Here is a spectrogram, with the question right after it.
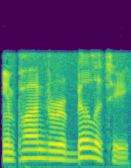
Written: imponderability

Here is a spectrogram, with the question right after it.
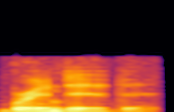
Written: brinded

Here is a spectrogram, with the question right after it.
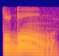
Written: dudeen

